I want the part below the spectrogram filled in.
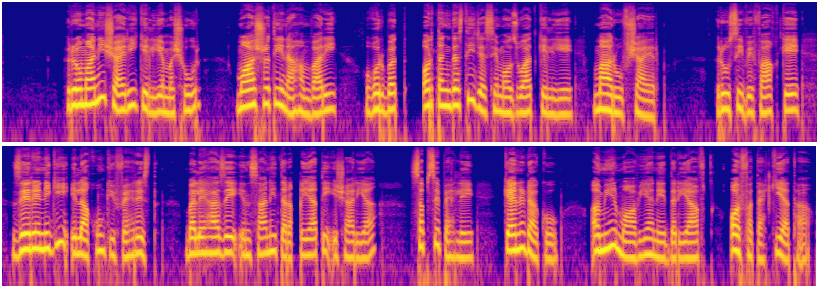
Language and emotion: Urdu, neutral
